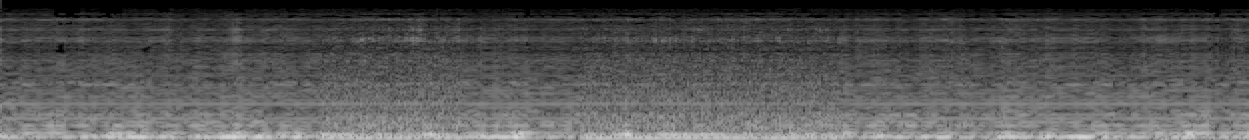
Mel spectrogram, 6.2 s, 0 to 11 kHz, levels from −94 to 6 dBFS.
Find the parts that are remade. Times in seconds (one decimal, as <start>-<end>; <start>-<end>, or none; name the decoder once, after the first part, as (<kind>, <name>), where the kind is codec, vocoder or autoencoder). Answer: 0.0-1.6 (vocoder, BigVGAN v2); 2.3-2.9; 4.2-6.2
